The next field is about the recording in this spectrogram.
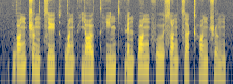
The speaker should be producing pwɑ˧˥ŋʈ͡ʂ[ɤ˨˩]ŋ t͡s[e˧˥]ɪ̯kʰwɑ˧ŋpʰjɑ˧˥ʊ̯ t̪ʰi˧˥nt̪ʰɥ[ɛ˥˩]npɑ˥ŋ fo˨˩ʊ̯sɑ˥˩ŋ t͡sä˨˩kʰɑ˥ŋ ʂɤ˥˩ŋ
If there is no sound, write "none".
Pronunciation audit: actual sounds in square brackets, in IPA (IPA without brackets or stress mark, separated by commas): ɤ˨˩, e˧˥, ɛ˧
